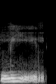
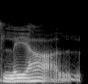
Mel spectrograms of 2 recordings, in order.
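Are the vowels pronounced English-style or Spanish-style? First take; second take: English; Spanish. First: The vowels are pronounced the English way. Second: The vowels are pronounced the Spanish way. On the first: The speaker calls it wrong. "because they're doing the English pronunciation, but it is not leal" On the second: The speaker calls it right. "it is leal"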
